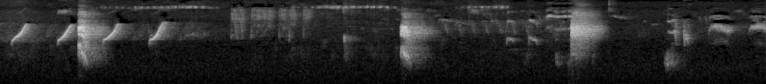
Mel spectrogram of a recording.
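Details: Three harsh, grating calls from an Indian roller spaced a second or two apart, with rising whistled notes and chatter of other birds around them.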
